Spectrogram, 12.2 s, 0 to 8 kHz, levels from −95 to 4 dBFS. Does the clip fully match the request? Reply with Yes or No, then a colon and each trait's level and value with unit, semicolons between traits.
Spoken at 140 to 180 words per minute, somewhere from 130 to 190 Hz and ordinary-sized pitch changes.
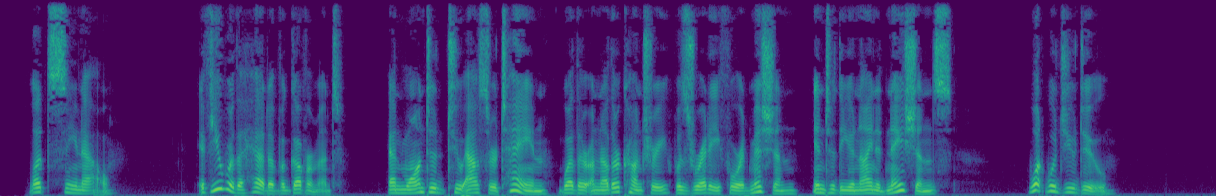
Yes: average, 150 wpm; medium, 140 Hz; average, 4.9 semitones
